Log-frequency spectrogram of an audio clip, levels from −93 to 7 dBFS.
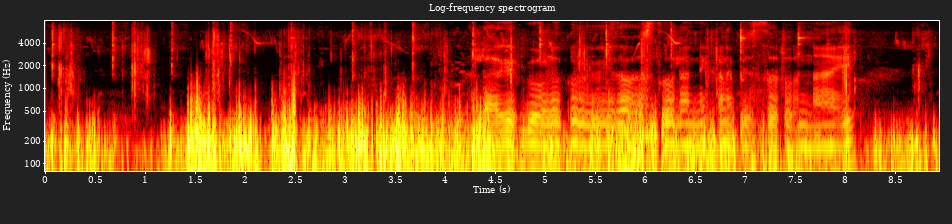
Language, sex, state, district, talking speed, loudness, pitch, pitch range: Telugu, male, Andhra Pradesh, Sri Satya Sai, 40 wpm, -19 LUFS, 85 Hz, 85-90 Hz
